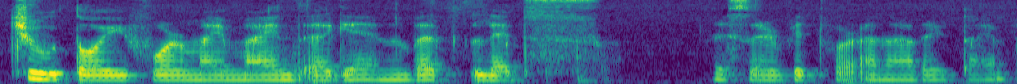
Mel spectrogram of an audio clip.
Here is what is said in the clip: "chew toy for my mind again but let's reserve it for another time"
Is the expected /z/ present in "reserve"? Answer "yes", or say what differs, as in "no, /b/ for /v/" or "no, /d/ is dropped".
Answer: no, /s/ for /z/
